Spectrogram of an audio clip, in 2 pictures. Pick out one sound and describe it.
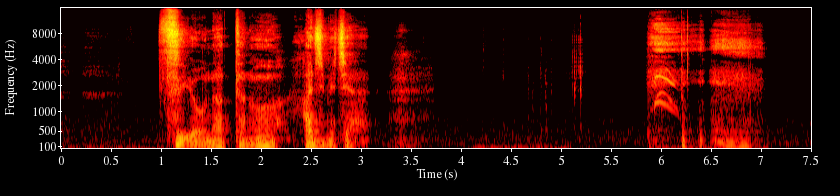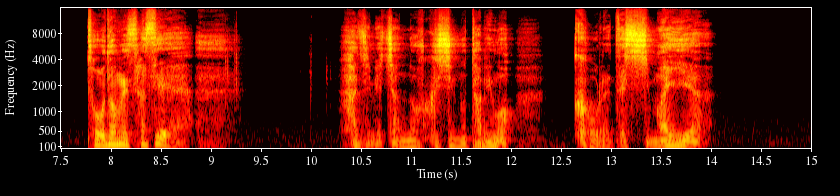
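An older man speaks in a low, taunting voice.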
